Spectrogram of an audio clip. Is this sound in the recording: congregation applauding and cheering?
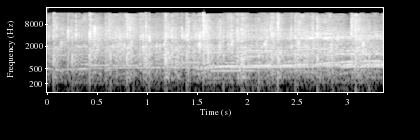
yes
